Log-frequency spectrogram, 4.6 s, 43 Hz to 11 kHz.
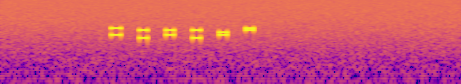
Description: Multi-frequency trunk signalling (R1, as on North American trunks), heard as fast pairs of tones, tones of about 80 ms. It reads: KP 8986 ST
